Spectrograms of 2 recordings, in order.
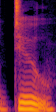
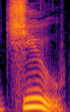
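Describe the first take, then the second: First: It begins with a plain d sound. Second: It begins with a j sound. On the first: "in American English, we just say dew"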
